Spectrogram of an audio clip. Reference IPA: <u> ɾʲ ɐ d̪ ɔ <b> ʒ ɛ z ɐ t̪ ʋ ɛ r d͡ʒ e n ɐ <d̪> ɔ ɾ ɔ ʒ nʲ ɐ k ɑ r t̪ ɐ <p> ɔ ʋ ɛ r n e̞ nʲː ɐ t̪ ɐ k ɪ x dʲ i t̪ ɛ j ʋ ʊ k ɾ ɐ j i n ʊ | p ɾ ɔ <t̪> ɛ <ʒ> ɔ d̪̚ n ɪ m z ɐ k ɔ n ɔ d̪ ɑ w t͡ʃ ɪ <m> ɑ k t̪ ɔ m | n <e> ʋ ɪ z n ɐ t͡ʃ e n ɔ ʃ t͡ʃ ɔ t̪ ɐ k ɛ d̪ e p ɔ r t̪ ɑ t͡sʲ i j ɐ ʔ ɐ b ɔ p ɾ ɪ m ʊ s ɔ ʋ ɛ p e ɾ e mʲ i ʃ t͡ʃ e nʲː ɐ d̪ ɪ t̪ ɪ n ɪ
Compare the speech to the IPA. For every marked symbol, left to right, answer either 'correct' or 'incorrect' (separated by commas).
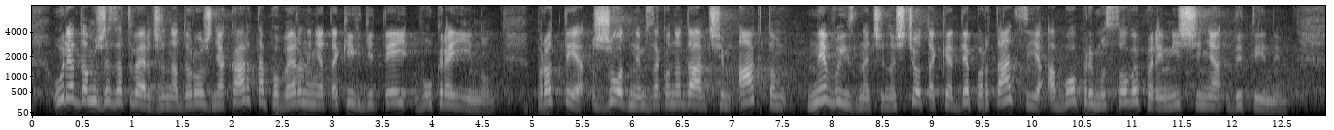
correct, incorrect, correct, correct, correct, correct, correct, incorrect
